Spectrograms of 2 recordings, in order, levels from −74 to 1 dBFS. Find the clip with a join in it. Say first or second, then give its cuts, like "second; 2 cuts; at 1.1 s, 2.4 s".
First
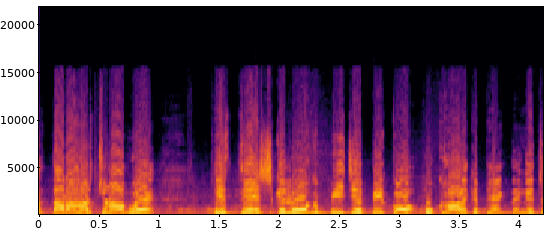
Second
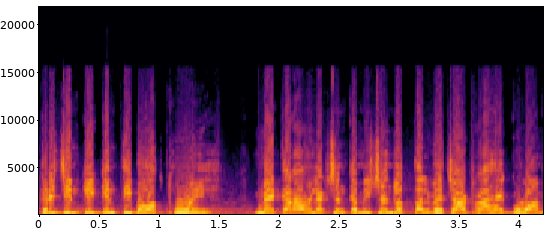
second; 1 cut; at 1.6 s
